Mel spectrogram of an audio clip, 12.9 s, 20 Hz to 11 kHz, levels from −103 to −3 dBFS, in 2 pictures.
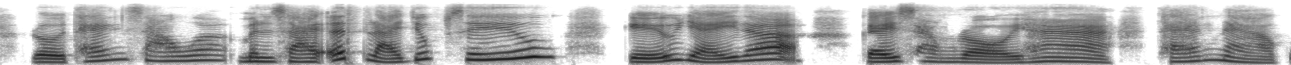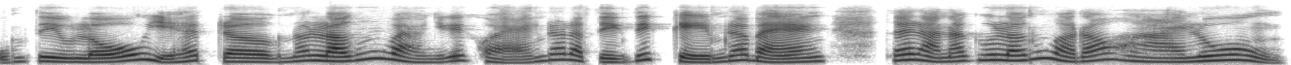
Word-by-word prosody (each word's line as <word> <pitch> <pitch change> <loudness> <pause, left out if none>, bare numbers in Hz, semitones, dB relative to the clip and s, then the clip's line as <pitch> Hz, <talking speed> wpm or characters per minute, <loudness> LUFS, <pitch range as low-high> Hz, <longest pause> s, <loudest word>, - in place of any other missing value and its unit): rồi 175 -1 +4
tháng 245 +8 -3
sau 235 -5 -5
á, 265 0 -4
mình 200 -1 +1
xài 195 -1 0
ít 320 -3 +3
lại 180 -7 +2
chút 325 - -1
xíu, 315 +6 +5 0.5
kiểu 190 +8 +4
vậy 205 -3 +3
đó. 285 +5 +5 0.3
Cái 195 0 +5
xong 195 -3 -6
rồi 155 -2 +1
ha, 195 -2 0 0.2
tháng 220 +7 -4
nào 170 - -4
cũng 200 - -12
tiêu 200 -3 0
lố 185 +9 +2
vậy 165 - -2
hết 235 +6 -4
trơn, 190 -3 0
nó 235 +3 -4
lấn 255 +9 +2
vào 235 - -1
những 170 +6 -9
cái 245 - -2
khoản 195 +3 -7
đó 290 +2 -3
là 260 -4 -1
tiền 175 -5 -4
tiết 295 +3 -4
kiệm 170 +2 0
đó 260 +3 -1
bạn. 185 +1 0 0.3
Thế 280 +2 +2
là 250 -7 -1
nó 215 +3 -3
cứ 270 +1 -2
lấn 275 +7 0
vào 240 -9 0
đó 235 +6 -1
hoài 195 -9 -5
luôn. 240 - 0
215 Hz, 220 wpm, -22 LUFS, 185-265 Hz, 0.5 s, xíu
